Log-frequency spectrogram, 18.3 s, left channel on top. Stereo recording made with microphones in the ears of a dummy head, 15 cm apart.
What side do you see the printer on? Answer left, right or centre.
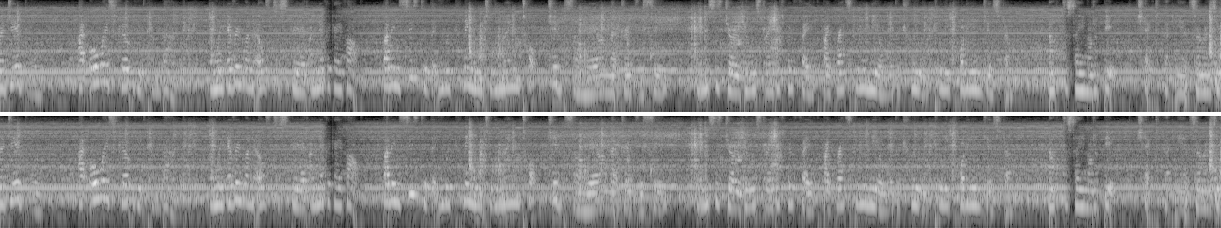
centre.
